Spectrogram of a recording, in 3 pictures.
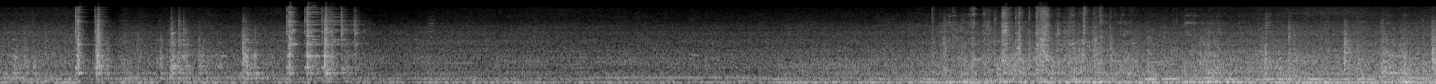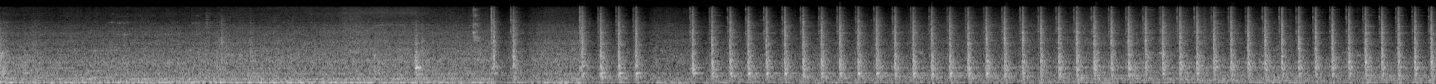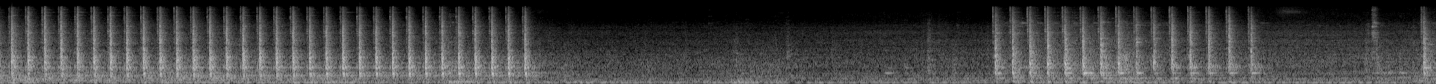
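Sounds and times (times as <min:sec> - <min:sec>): excavator running: 0:00.0 - 0:34.7
sharp metallic knocks: 0:38.6 - 0:41.4.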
